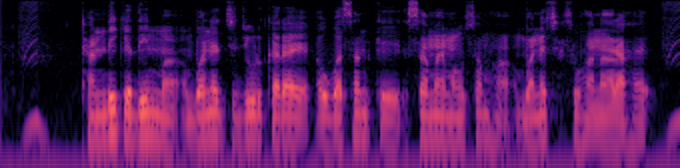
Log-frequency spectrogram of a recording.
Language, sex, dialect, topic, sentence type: Chhattisgarhi, male, Eastern, agriculture, statement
